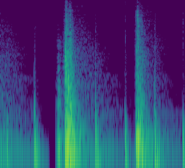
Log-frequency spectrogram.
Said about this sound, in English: Little frog, stomp your feet.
